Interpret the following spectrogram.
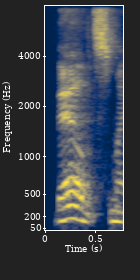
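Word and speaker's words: בעלז: is pronounced as the the z is like a t z belts you can see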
